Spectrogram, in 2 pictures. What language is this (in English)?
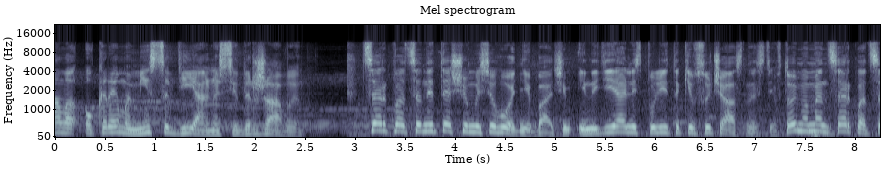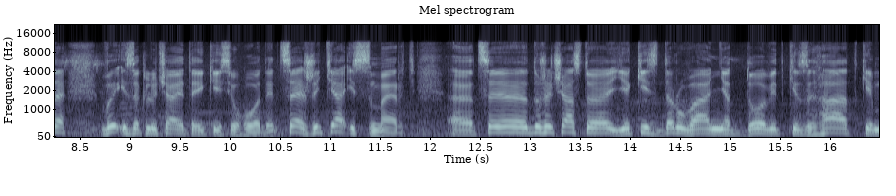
Russian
